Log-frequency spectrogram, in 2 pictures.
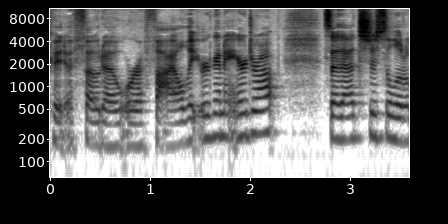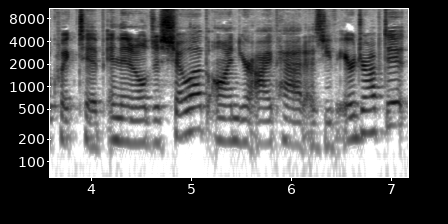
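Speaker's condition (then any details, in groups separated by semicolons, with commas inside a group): No condition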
